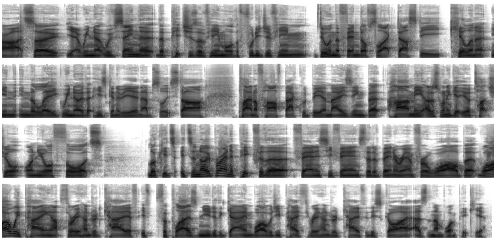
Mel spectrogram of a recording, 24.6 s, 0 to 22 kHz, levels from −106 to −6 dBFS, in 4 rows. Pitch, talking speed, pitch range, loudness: 90 Hz, 265 wpm, 80-95 Hz, -14 LUFS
